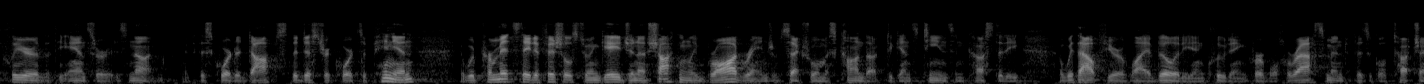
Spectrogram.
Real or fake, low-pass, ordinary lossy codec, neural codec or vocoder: real; 7.2 kHz; MP3, 64 kbps; none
